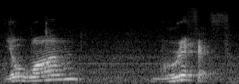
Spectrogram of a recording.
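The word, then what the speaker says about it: Ioan Gruffudd: learned how to say this yo yo won you won Griffith as this Warburton shows up in other words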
